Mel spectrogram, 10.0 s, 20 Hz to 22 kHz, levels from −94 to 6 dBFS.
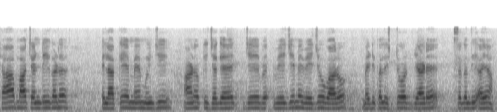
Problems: constant background noise, echo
